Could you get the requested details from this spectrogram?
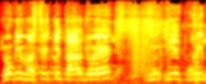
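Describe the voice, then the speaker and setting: Speaking in a very high, slightly bright voice with fairly even intonation, a spiritual teacher gives a satsang discourse. He moves slowly, restating each term and defining it as he goes.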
